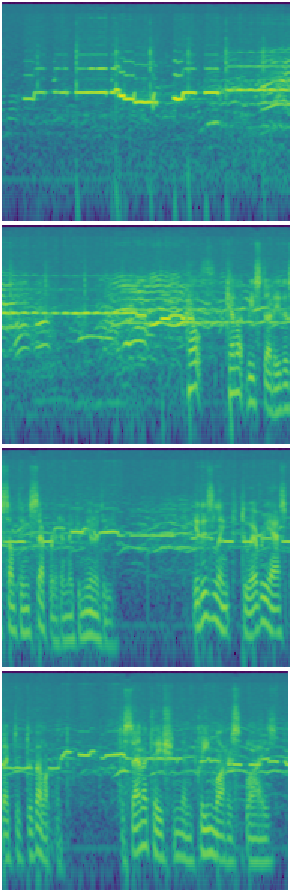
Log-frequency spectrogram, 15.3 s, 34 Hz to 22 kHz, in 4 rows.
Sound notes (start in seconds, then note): 0.3 flute music; 2.6 children playing; 4.6 splashing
